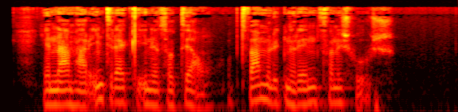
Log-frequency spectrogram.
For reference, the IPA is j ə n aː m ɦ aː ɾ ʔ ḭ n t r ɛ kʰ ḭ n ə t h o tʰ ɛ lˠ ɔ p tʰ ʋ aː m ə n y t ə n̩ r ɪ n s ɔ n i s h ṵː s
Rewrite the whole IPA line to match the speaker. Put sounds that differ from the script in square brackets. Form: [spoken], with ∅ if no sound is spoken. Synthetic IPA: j ə n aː m ɦ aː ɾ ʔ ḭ n t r ɛ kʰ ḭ n ə t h o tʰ ɛ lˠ ɔ p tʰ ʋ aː m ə n y t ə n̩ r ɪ n [f] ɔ n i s h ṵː s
